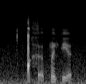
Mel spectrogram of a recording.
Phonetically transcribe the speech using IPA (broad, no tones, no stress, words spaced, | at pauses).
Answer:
ǃʰə̰pə̃pʲə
